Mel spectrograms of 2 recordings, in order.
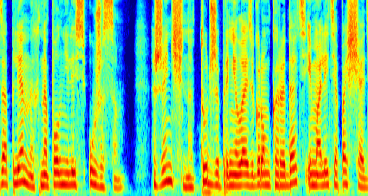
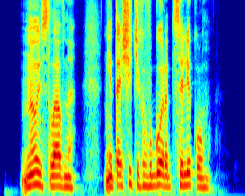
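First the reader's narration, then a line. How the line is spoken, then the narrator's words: Chuckle. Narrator (Russian): хохотнул Лука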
